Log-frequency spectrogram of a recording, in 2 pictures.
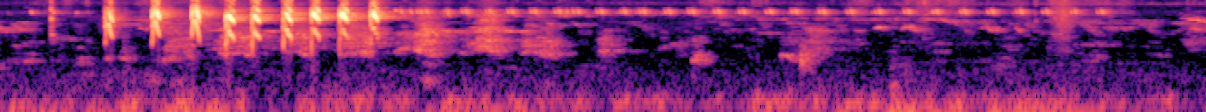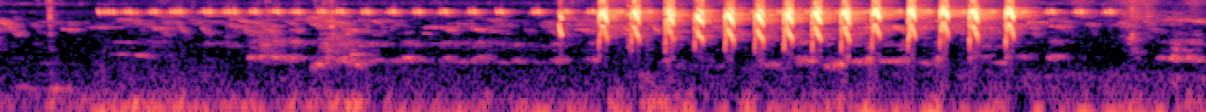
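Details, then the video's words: Kemade bird, said to answer any sound at once and used as a tutor voice for greenbirds; bursts of sharp, high chirps repeated rapidly, with a steady thin high tone running through the middle between the bursts. "suara asli burung kemade|| kemade apapun langsung nyaut"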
